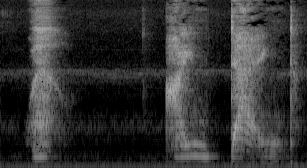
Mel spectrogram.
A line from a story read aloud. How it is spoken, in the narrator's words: he said as softly as if he were saying something quite different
